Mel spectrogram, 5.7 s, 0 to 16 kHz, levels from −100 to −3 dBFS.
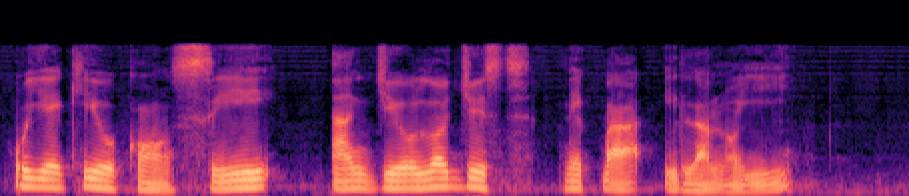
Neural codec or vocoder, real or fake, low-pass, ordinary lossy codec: codec, 16 kHz, 4 kbps, FreqCodec, larger model; fake; 7.2 kHz; none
